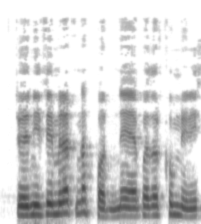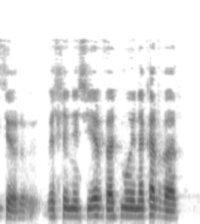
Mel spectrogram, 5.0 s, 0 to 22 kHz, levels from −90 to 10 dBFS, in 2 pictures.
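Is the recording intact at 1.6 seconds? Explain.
Yes, the speech is intact at 1.6 seconds, with no fault to be heard at that moment.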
